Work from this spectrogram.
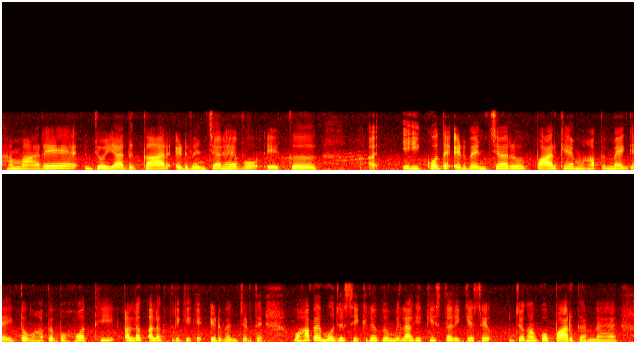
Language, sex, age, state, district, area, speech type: Hindi, female, 18-30, Uttar Pradesh, Sonbhadra, rural, spontaneous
